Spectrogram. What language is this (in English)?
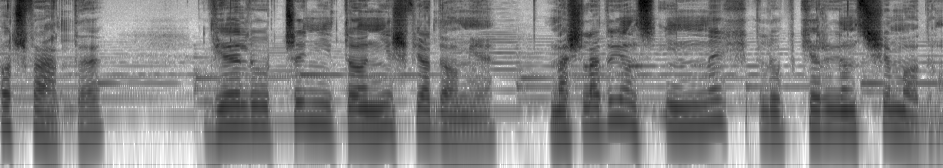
Polish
